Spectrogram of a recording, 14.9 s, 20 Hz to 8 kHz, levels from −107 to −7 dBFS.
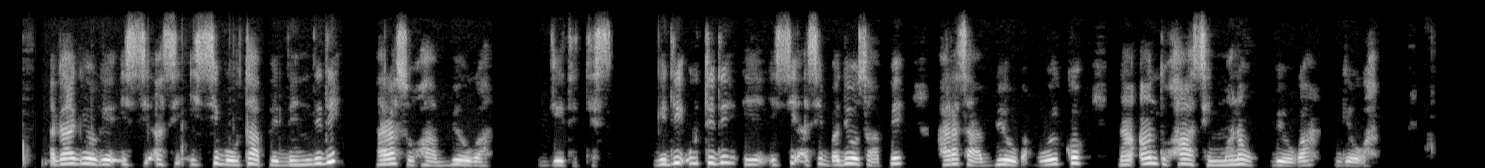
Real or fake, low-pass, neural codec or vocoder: real; 7.2 kHz; none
